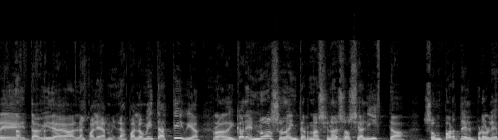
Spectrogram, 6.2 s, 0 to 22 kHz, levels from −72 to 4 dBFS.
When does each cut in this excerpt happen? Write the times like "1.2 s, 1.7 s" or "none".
2.6 s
